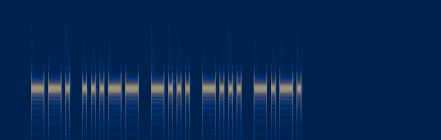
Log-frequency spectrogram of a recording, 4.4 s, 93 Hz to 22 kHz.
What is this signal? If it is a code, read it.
Morse code, heard as a keyed tone, about 28 wpm, 700 Hz. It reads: G3BBC
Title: DXCC-100 Call Signs - 5 Characters - Repeated 3x - 28wpm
